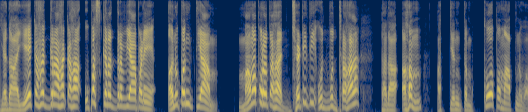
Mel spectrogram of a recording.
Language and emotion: Sanskrit, angry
